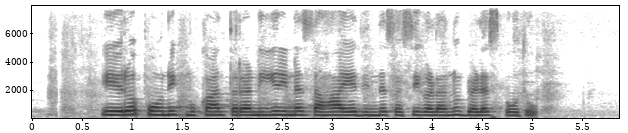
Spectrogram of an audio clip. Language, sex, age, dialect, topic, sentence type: Kannada, female, 18-24, Mysore Kannada, agriculture, statement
